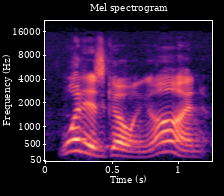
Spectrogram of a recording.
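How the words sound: It is said with strong, exclaiming emotion.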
